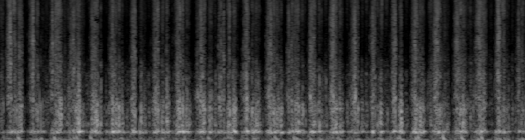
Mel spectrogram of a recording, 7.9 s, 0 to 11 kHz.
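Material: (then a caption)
Foam. Fingernails on both hands scratch fast and rough over a black foam microphone windscreen, making dense, rapid scraping bursts. The bursts repeat at roughly three per second over a steady low hum near 200 Hz, and each scrape flares into a bright, hissy top.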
